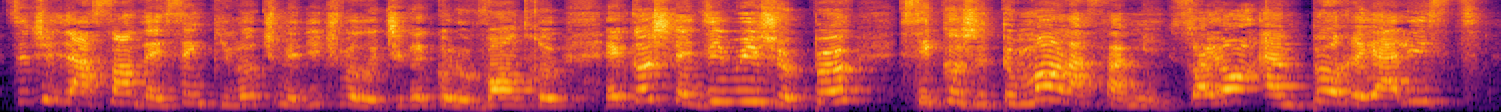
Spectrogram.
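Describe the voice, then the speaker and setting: A young woman, a weight-loss coach chatting live to her followers in a lively, repetitive, coaxing way. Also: sits high, brisk, hardly any pauses. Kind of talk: casual live-stream talk to followers.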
